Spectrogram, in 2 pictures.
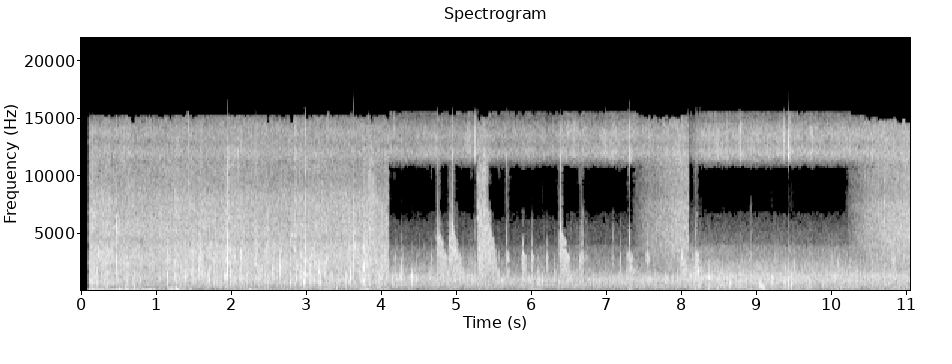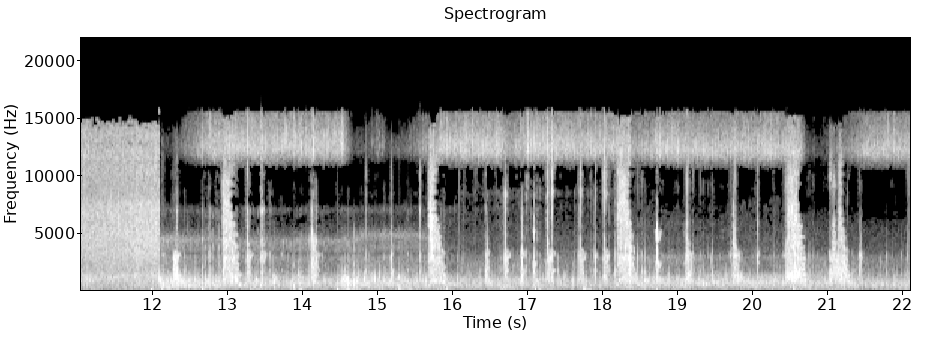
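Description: Heavy rain falling steadily, with many sharp taps of drops striking the camera, more frequent and louder from about halfway through.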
